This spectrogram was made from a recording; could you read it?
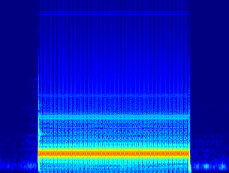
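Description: A single steady two-second burst of a telephone ringing-out tone, loud with a flat buzzy pitch, cutting off abruptly into near silence.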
